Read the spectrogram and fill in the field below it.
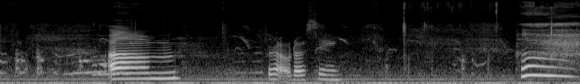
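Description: Chickens in a new coop cluck and squawk in short rising calls close by, several bursts spaced over a few seconds, with a person talking between them.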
